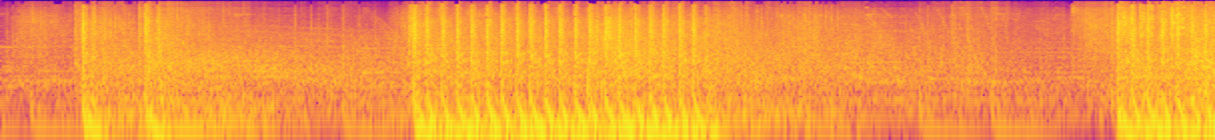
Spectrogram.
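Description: Rapid automatic weapon fire from Warframe, the Trumna heavy gun, coming in several loud bursts of dense rattling shots separated by quieter gaps, with no talking.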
